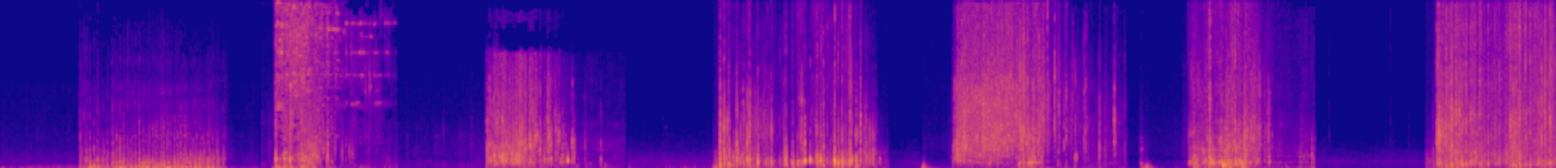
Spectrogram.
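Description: A car tyre rolls over and crushes crunchy food with loud crackling.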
